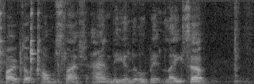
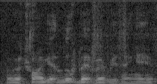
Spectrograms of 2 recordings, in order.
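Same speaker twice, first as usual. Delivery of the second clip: ordinary delivery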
